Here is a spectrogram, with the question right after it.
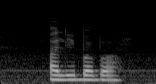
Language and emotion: Russian, neutral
